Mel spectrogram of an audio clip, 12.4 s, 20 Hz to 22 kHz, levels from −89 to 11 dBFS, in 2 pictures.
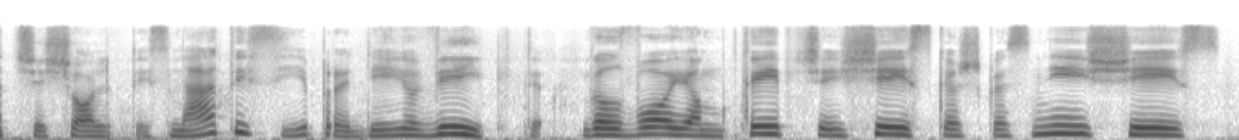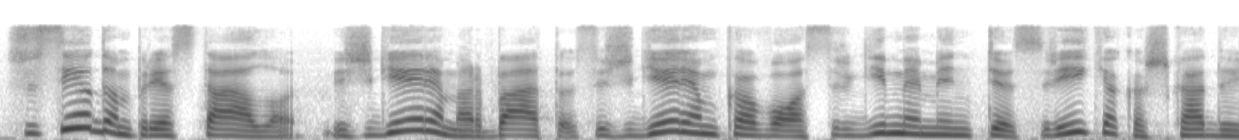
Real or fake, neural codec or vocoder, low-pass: fake; autoencoder, 48 kHz, 32 numbers a frame, DAC-VAE, trained on Japanese speech; 9.9 kHz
